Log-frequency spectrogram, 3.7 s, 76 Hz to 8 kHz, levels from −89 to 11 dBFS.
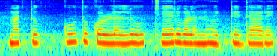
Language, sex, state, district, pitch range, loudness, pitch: Kannada, female, Karnataka, Bangalore, 225-235 Hz, -13 LUFS, 230 Hz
